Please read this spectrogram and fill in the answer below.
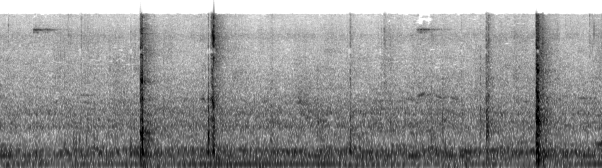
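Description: Paperboard product box handled and opened by hand: a few sharp clicks and snaps of card as the flap is worked loose, three of them loud, over a steady low background hum.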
